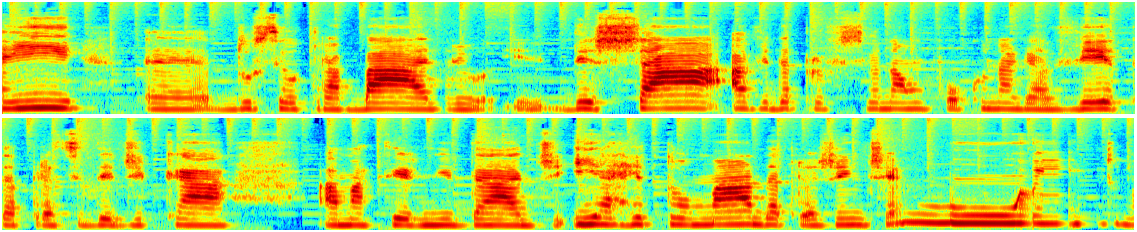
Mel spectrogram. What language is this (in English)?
Portuguese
